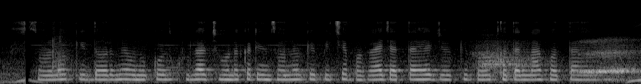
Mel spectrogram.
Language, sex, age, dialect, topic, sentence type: Hindi, female, 18-24, Awadhi Bundeli, agriculture, statement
